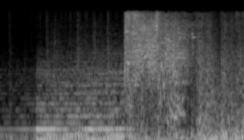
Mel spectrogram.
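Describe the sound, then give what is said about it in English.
A sudden sharp gunshot, fired at a guard's head in a sentry post, cuts through a sustained musical drone, followed at once by a loud burst of the small shelter's glass shattering, scattering and tinkling for a couple of seconds. “He shoots the man on guard in the head, shattering the glass of the small shelter.”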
